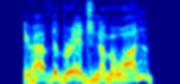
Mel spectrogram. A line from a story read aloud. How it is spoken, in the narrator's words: nearly shouted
